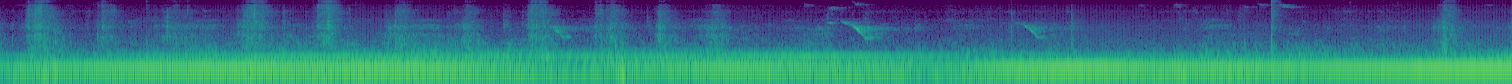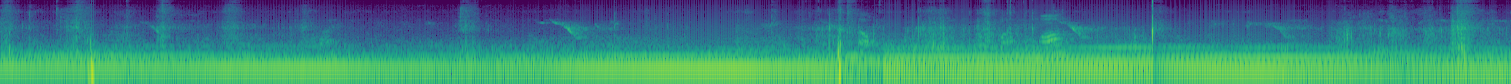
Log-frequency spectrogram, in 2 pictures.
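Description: Background music with a steady beat over held low chords that change every few seconds, with a couple of sharp knocks partway through.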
